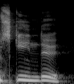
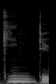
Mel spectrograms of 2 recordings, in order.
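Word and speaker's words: sgian dubh: gave me a real knife surprisingly a real SK do that's what it's called that's how you pronounce it SK do it's not spelled like that um okay it's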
